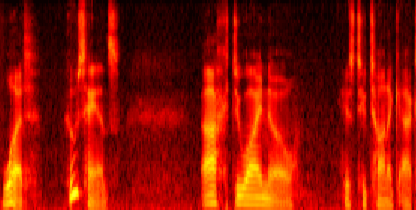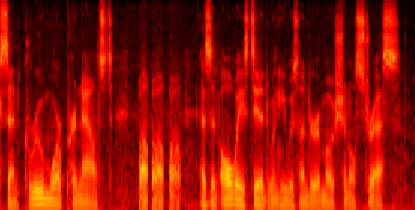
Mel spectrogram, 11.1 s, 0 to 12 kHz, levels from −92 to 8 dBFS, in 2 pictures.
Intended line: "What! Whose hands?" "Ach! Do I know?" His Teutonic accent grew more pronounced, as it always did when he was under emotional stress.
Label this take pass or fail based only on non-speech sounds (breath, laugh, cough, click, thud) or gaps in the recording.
fail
